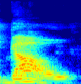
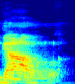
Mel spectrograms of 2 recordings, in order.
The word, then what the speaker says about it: Gal: Gal se transformasse em Gala, com L no final. Quando você pronuncia o nome, a sonoridade é a mesma, Gal.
